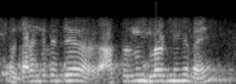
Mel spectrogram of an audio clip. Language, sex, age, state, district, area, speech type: Marathi, male, 30-45, Maharashtra, Buldhana, rural, conversation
